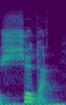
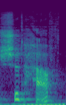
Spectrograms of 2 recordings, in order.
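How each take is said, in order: First: The second word is reduced to a short 'a'. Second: Both words are fully pronounced, with the h.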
